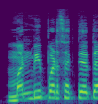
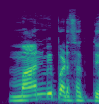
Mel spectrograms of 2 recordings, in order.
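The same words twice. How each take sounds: First: मन with a short a, like 'mun'; short vowel. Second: मान with a long open aa; long vowel. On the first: (मन में छोटा अ) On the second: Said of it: "मान भी पढ़ सकते हो". (मान में लंबा आ) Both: Shown as a demonstration.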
